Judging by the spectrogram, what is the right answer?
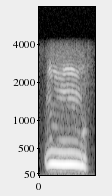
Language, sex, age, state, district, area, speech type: Assamese, female, 30-45, Assam, Sivasagar, rural, conversation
